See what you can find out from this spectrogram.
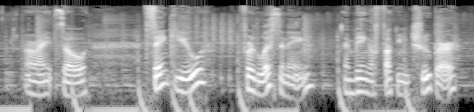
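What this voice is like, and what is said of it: Sick, rough-sounding voice. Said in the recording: “I know my voice sounds a little crazy. I'm a little under the weather”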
